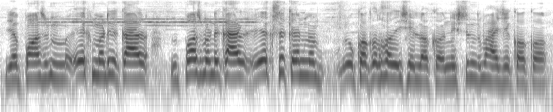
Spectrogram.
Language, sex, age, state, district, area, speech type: Maithili, female, 60+, Bihar, Sitamarhi, urban, spontaneous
